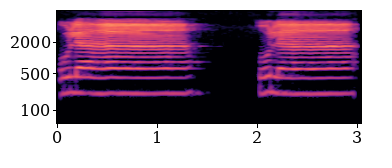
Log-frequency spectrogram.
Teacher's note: حمزہ واو پیش او، لام کھڑا مد زبر لا، اولا، لام پر کھڑی زبر ہے اور مد بھی ہے، جسے ہم 5 حرکت کے برابر کھینچ کر پڑھیں گے۔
